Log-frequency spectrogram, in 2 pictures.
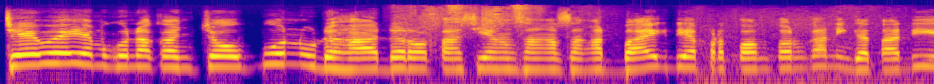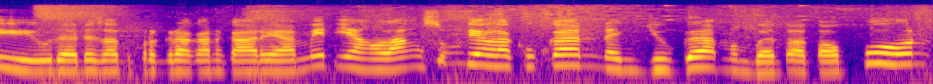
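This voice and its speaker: A man's voice: very high-pitched, fast, few pauses. A man with an Indonesian accent delivering live esports commentary as part of a casting team.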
